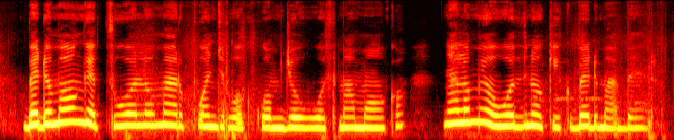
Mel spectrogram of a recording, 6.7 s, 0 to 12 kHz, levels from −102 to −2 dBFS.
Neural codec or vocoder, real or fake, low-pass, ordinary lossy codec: none; real; none; none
